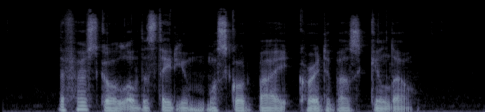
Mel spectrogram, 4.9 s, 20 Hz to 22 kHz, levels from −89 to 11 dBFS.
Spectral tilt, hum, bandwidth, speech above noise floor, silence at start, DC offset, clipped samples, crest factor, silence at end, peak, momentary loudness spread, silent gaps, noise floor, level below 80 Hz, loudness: -5.5 dB/octave; none; 15.5 kHz; 33 dB; 0.6 s; under 0.1%; under 0.1%; 16 dB; 0.7 s; -18 dBFS; 5 LU; none; -65 dBFS; -48 dBFS; -33 LUFS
